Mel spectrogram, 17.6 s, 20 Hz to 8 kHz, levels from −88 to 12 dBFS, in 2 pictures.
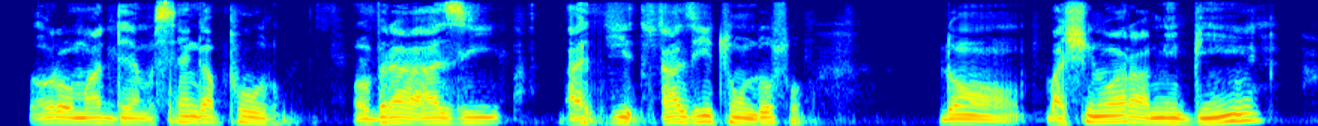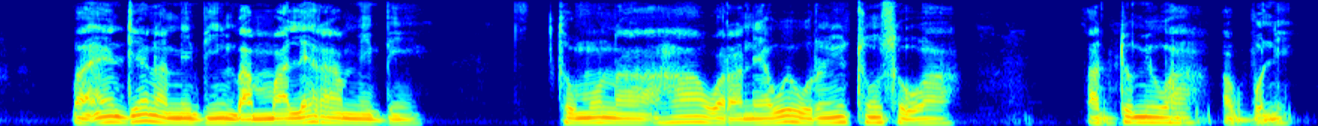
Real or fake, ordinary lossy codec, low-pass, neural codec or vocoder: real; none; none; none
